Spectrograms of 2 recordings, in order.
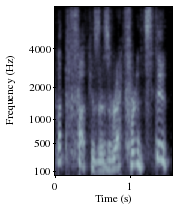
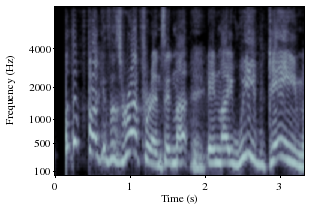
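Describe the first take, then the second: First: Said in the usual way. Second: Indignant outburst. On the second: Pretend. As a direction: wail the complaint in playful indignation. Repeats the rant, escalating.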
